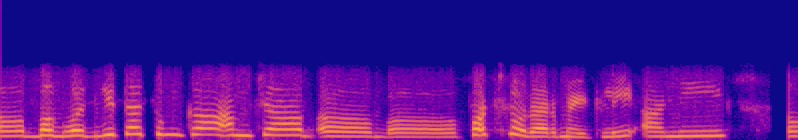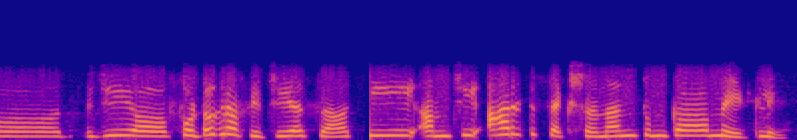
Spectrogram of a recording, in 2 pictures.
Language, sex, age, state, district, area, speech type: Goan Konkani, female, 18-30, Goa, Tiswadi, rural, conversation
